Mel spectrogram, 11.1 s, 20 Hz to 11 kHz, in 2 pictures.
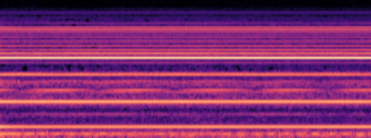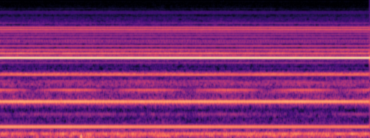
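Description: CNC router spindle turning a Bravo 8 mm router bit at 18,000 rpm as it mills an 18 mm multi-layer birch plywood panel: a steady whine of several high tones held together, unchanging in pitch and level.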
